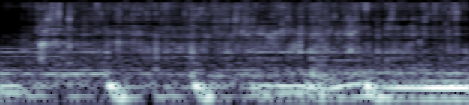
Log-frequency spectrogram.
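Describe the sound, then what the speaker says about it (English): Water gushes steadily into a soup pot of mushrooms and yam, a continuous close splashing pour that swells slightly louder toward the end, with no talking. "Add more water."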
